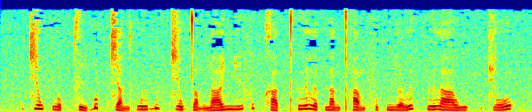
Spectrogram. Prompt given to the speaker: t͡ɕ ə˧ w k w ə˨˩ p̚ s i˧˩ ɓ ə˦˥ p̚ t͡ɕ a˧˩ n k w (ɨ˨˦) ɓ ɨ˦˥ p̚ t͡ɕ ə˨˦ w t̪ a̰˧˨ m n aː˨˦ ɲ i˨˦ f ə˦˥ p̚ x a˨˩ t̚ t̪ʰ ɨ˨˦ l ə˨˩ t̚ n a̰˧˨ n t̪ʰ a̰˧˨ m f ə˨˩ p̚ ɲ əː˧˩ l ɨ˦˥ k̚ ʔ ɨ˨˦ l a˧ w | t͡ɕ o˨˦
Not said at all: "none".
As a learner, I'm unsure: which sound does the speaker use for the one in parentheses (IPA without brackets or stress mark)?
ɨ˨˦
